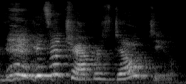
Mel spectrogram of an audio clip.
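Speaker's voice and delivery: amused correction through a laugh. Real, not acted. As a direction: spill a real laugh into the words. Laughing while correcting the reader.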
